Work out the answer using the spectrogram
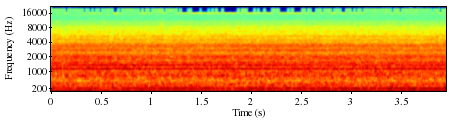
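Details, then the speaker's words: Old Pentium 4 tower PC bought at a flea market powers on: even low hum with steady fan hiss and a faint constant tone, no clicks or grinding; running normally. "I have it ready to go so let's try power on we'll see if it starts it does start"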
